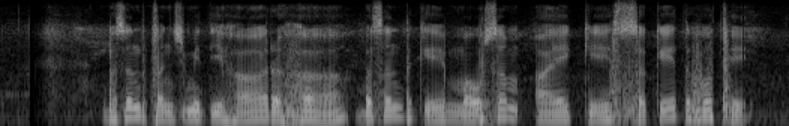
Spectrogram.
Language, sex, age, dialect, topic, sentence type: Chhattisgarhi, male, 18-24, Western/Budati/Khatahi, agriculture, statement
